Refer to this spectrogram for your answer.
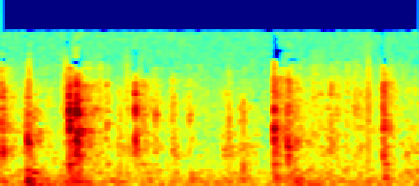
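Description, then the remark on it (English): A door lock being picked or worked open: a handful of quiet, irregular metallic clicks and small rattles spread over a few seconds, with faint scraping between them and no voices. “Go on, get the door open.”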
